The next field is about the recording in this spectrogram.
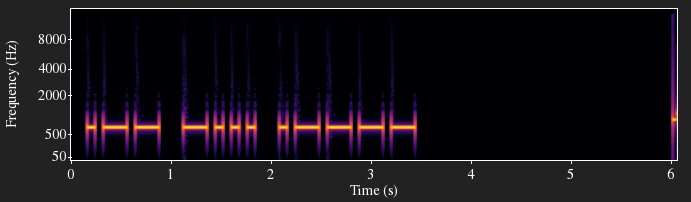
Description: Morse code, heard as a keyed tone, about 15 wpm, 700 Hz. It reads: WB1
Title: USA Call Sign Prefixes - 15wpm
